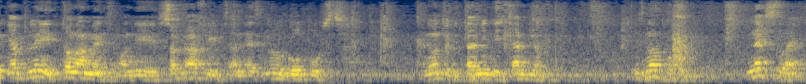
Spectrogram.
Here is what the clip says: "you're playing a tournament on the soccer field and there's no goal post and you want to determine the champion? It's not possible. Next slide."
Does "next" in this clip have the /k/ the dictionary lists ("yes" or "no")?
yes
